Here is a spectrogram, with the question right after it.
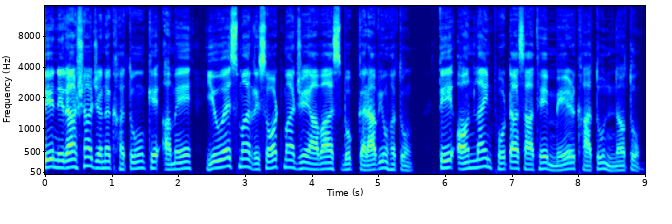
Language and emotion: Gujarati, sad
